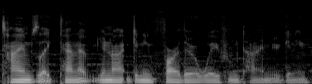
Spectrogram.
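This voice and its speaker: Gravelly young man co-hosting a radio show. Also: on the low side, completely flat delivery, fairly quick, darkish tone, faint music behind. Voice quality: gravelly, laid-back and joking. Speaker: co-host. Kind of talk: casual radio banter.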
